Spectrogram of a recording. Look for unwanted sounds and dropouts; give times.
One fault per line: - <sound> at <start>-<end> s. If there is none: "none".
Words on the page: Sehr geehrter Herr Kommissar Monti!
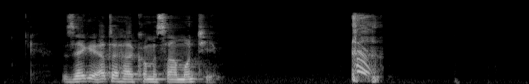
- cough at 3.5-3.8 s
